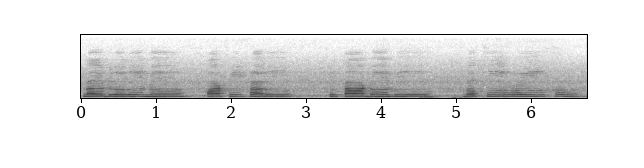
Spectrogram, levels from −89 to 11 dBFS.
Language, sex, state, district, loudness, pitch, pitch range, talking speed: Hindi, female, Rajasthan, Jaipur, -17 LUFS, 210 Hz, 205-230 Hz, 80 wpm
